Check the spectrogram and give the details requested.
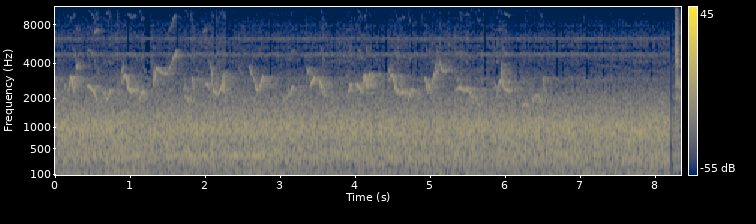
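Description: Rose-breasted Grosbeak singing a continuous, rich warbled song of quick rising and falling whistled phrases, robin-like but sweeter, over a steady hiss of background noise.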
